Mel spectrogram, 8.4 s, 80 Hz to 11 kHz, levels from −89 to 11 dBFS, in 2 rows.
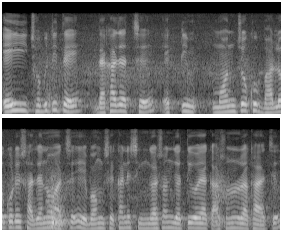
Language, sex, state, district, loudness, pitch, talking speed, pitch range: Bengali, male, West Bengal, Dakshin Dinajpur, -17 LUFS, 155 Hz, 145 wpm, 140-170 Hz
